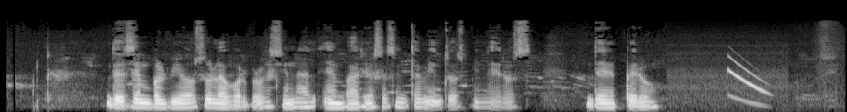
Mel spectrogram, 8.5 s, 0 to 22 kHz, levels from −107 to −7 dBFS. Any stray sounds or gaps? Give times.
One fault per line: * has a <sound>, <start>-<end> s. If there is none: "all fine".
* has a chirp, 7.3-7.8 s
